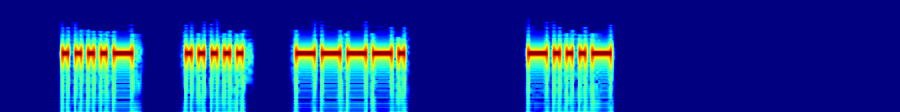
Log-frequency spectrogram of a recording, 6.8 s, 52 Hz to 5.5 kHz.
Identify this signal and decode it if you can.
Morse code, heard as a keyed tone, about 25 wpm, spaced as for 15 wpm, 600 Hz. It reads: 459 <BT>
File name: QSO307 15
